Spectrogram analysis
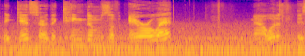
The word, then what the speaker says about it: Ararat: Call together against her the kingdoms of Ararat. Now, what is it? Says against her, right? Ararat, that's how you say it in Hebrew.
